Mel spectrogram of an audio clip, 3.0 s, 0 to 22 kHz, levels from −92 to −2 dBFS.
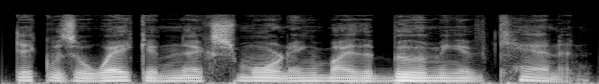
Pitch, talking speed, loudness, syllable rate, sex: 100 Hz, 200 wpm, -18 LUFS, 5.6 syllables/s, male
